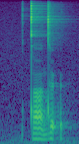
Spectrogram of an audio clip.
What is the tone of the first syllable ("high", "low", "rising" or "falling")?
low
